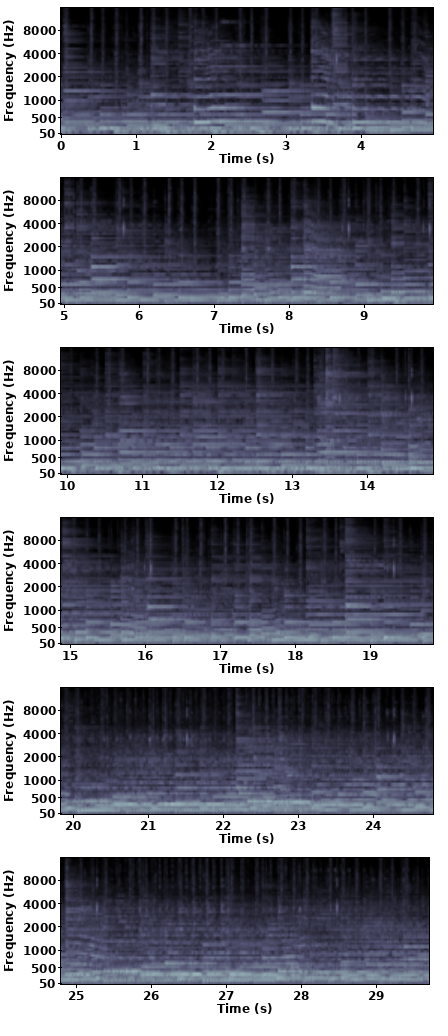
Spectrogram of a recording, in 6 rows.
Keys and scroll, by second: 0.0 F12, 1.0 2, 1.3 5, 1.5 Return, 25.0 c.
